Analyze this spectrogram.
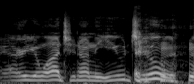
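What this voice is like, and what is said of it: Imitates an old man's voice. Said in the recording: “sounded like we're 90 years old, dude ... Just impersonating old men.”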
